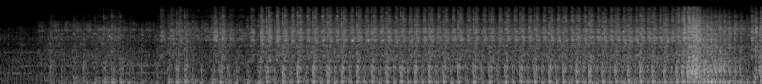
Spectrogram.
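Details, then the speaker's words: Motorcycle engine started; steady even idle with busy mechanical patter but no heavy knock, quiet and healthy. "Okey, jadinya motor ni okey lah, enjin dia senyap"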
